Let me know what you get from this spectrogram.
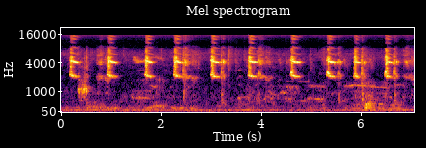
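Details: Calling the group, a Pallas's squirrel repeats coarse, buzzy squawking notes roughly every 0.7 seconds, each dropping slightly in pitch. Faint rustles and a low background hum sit beneath.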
